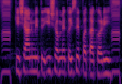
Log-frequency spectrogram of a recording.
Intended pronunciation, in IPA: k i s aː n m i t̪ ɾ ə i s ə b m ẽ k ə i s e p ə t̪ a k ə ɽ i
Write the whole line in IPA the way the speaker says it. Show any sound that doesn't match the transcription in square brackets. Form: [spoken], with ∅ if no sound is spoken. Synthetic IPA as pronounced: k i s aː n m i t̪ ɾ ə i s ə b m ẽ k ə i s e p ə t̪ a k ə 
